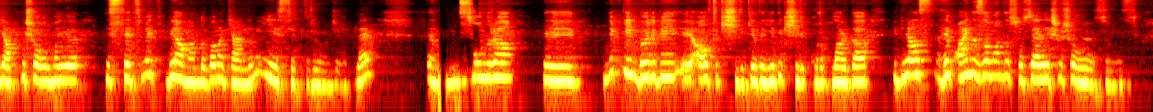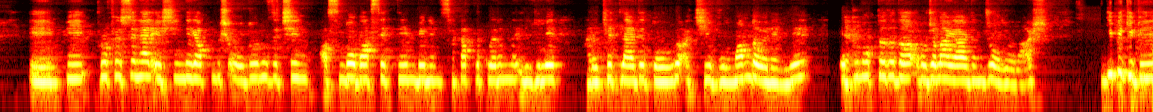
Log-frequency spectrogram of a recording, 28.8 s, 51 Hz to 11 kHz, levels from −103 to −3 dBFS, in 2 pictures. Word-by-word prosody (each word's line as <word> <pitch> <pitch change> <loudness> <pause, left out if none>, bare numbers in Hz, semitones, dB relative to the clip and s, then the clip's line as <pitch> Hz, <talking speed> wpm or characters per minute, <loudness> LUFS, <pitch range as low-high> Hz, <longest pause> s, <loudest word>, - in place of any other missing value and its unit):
yapmış 235 +2 -1
olmayı 235 0 +2 0.3
hissetmek 260 +6 0
bir 255 +6 0
anlamda 220 -5 0
bana 245 -1 +1
kendimi 220 - -2
iyi 275 -5 0
hissettiriyor 200 -3 -5
öncelikle. 190 - -7 0.7
Emm, 215 -2 -3
sonra, 270 +3 0 0.4
eee, 230 -2 +2 0.3
ne 330 +7 -5
bileyim, 315 -6 +2
böyle 275 -1 +3
bir, 275 +1 0
eee, - - +2
6 245 - 0
kişilik 210 -2 -3
ya 230 -1 +2
da 230 - 0
7 230 +4 +1
kişilik 220 -2 -4
gruplarda 220 +1 +1 0.3
biraz 310 +6 +1
hem 285 +7 +1
aynı 305 +4 +1
zamanda 290 0 -3
sosyalleşmiş 250 0 +1
oluyorsunuz. 195 -4 -4 0.6
Eee, 220 -1 +1
bir 255 +2 -1 0.2
profesyonel 280 +1 0
eşliğinde 255 +1 -1
yapmış 255 -1 0
olduğunuz 260 +1 -1
için 255 +1 -2
aslında 245 +1 -1
o 260 -2 +8
bahsettiğim, 245 -1 0
benim 230 -1 +1
sakatlıklarımla 245 +2 -3
ilgili 235 +2 +3 0.3
hareketlerde 230 +2 +1
doğru 225 +3 +4
açıyı 230 -1 -5
bulmam 230 +4 +2
da 255 -3 +8
önemli. 220 +5 +1 0.4
E, 250 -5 +2
bu 275 0 -3
noktada 280 0 0
da 260 -1 +4
hocalar 250 +1 +4
yardımcı 230 0 +3
oluyorlar, 200 -3 -7 0.7
gibi 320 +4 +3
gibi. 280 -6 +1
245 Hz, 125 wpm, -20 LUFS, 220-265 Hz, 0.7 s, o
